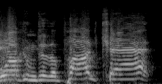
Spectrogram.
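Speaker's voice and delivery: goofy host voice. Acted. Son mangling the intro playfully.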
